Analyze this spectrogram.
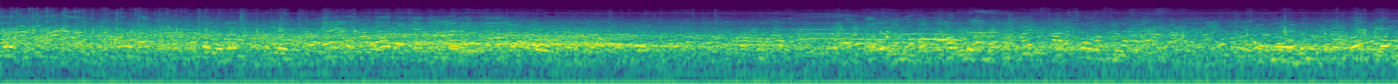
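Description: A large crowd cheers and shouts outdoors, loud and constant.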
